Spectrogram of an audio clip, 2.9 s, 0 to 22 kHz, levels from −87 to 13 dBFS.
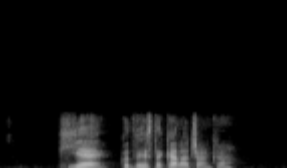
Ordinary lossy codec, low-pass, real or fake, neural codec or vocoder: none; 7.2 kHz; real; none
